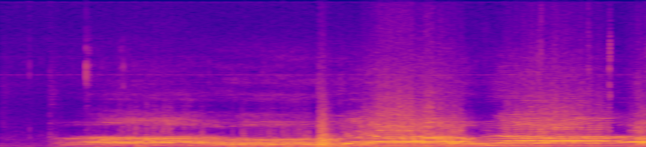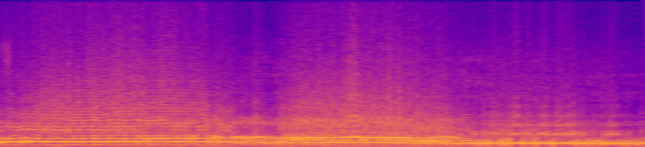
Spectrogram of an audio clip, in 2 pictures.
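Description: Slow singing in long, held notes, starting just after a brief pause at the very beginning.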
